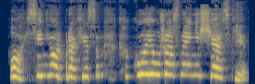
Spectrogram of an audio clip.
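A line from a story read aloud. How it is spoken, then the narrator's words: Sobbing. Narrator (Russian): Рыдая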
